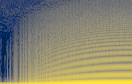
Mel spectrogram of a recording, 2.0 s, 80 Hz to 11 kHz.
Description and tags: SCIAlrm 8 bit sweep low
8-bit similar sounds generated on Pro Tools from a sawtooth wave signal modulated with some plug-ins
8bit, alarm, alert, computer, robot, scifi, spaceship, synth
